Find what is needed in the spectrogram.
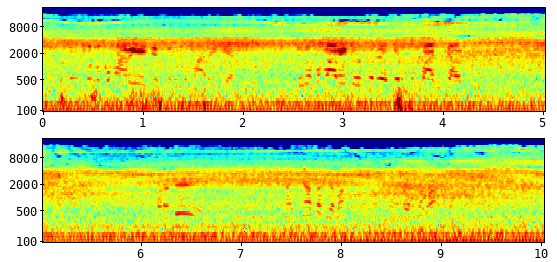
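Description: A heavy engine running steadily with an even low drone, with faint voices in the background and a single click about three and a half seconds in.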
